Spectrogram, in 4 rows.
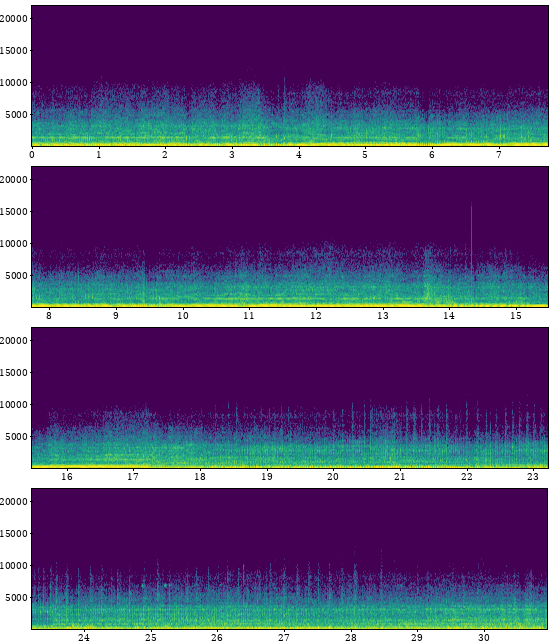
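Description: Single-cylinder two-stroke engine of a Husqvarna TX300i dirt bike under way on a trail, its pitch rising and falling as the throttle is worked. About seventeen seconds in, the note drops and turns rougher for the rest of the stretch.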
